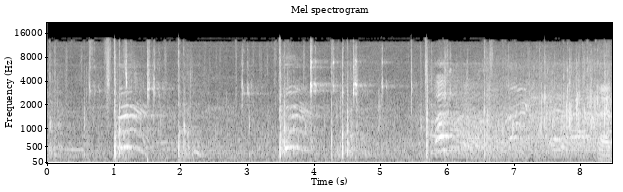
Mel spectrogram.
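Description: Tennis rally: a run of sharp racket-on-ball strikes, several of them followed at once by a player's short vocal grunt. About six seconds in, the crowd noise swells as the point ends.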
